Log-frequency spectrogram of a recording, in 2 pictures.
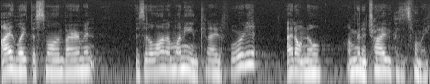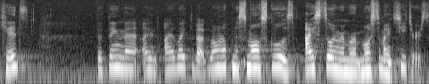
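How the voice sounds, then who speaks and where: This woman has a fairly high pitch and a shaky voice with an American accent. She talks at a fairly quick pace with fairly even intonation. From North Stonington, Connecticut. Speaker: town resident and parent. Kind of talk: public comment at town meeting.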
